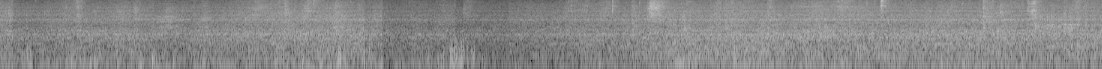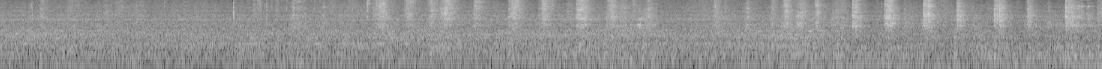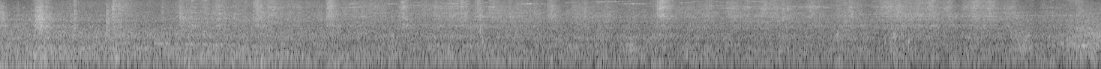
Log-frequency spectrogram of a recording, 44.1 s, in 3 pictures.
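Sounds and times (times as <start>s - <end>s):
freight wagons wheels clicking: 11.1s - 38.4s.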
